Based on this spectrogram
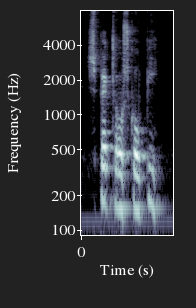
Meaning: spectroscopy
- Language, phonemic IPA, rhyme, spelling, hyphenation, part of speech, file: Dutch, /spɛk.troː.skoːˈpi/, -i, spectroscopie, spec‧tro‧sco‧pie, noun, Nl-spectroscopie.ogg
